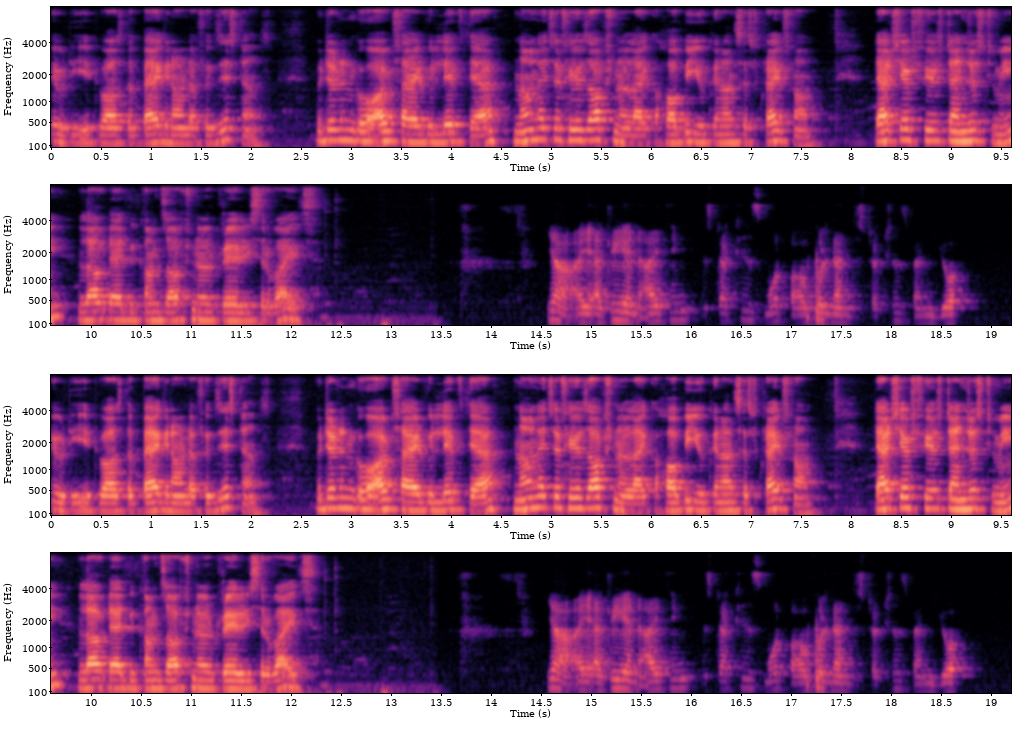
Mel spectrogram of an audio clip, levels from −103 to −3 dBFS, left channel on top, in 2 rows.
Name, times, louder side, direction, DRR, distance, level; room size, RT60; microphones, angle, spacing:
voice 1, 0.0-2.1 2.6-7.6 8.2-12.2, right 3 dB, 60° right, 1.1 m, -27 dB
voice 2, 14.6-16.0 16.3-18.6, right 1 dB, 10° right, 1.3 m, -41 dB
6.0 x 4.5 x 6.2 m
head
